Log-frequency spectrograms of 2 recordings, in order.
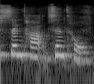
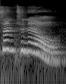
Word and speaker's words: sentinel: Threatened the British Sentinel. – We went over this. It's Sentinel.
